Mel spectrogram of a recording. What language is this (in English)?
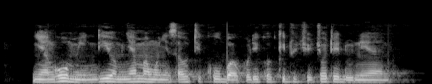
Swahili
